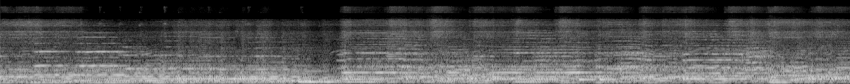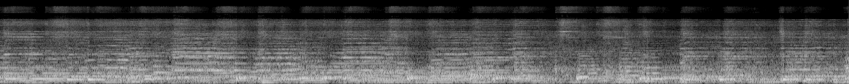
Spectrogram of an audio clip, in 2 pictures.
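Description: Symphonic wind band playing an instrumental passage of a bolero arrangement, with clarinets and brass carrying the melody over a steady accompaniment.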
